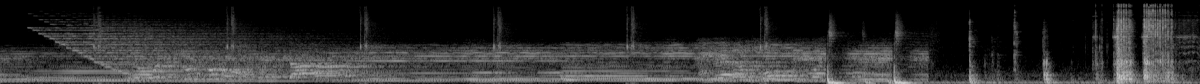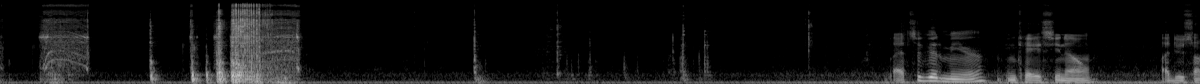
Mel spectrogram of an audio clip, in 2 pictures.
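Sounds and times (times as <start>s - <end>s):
sharp clicks and knocks: 9.7s - 12.6s, 13.5s - 15.0s
drill and ratchet bursts: 10.9s - 12.9s, 13.9s - 15.1s.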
